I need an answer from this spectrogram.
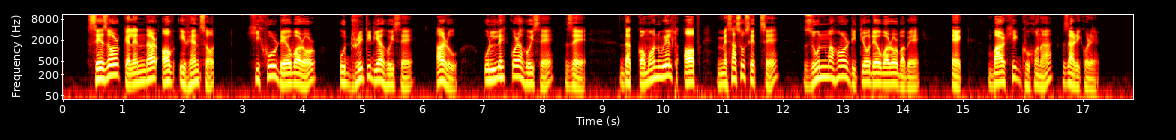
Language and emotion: Assamese, neutral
